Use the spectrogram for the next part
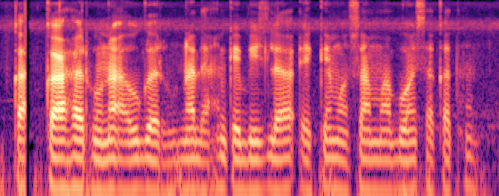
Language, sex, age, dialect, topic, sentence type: Chhattisgarhi, male, 18-24, Central, agriculture, question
